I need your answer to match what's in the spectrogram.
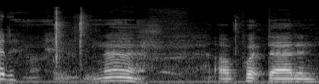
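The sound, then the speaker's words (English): A voice imitates a creaking door with a rising-then-falling squeak, set between a few sharp clicks and knocks, followed by more short vocal creaks and thumps. “You make a door sound we can use?”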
